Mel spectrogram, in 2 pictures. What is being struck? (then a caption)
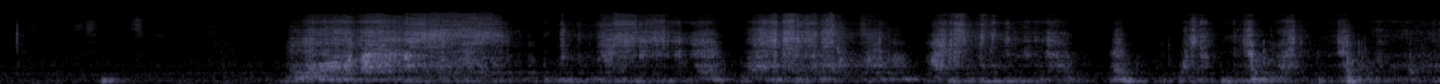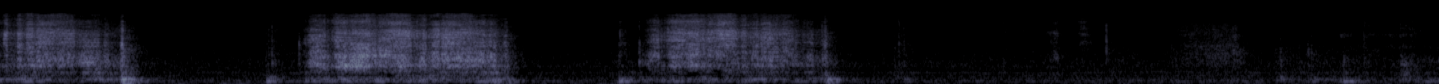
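Wax-coated paper page scratched with a wooden stylus. A wooden stylus scratches the black wax layer off a thin coated paper page of a spiral-bound scratch-art book while the other hand holds the page flat. Bursts of bright, raspy scratching strokes come at an irregular pace, some long and steady and others short and quick, with quiet pauses and a faint steady hum between them.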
